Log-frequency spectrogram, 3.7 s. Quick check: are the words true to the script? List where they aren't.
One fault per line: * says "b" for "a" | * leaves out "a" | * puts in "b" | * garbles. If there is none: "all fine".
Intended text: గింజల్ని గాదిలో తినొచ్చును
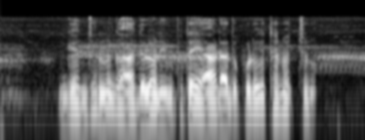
* puts in "నింపితే ఏడాది పొడుగు"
